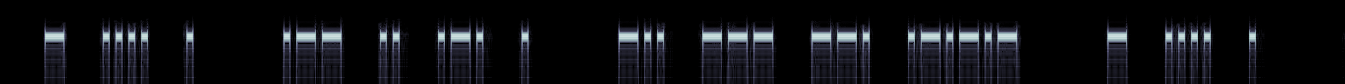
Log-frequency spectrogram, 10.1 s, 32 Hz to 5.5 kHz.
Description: Morse code, heard as a keyed tone, about 25 wpm, spaced as for 18 wpm, 590 Hz. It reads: THE WIRE DOG. THE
